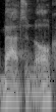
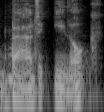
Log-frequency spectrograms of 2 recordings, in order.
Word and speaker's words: Badenoch: as she likes to, does not like to be called Badenoch or Bad Enoch. I should let you know it's Badenoch is the way she likes her name to be pronounced.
